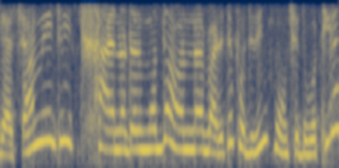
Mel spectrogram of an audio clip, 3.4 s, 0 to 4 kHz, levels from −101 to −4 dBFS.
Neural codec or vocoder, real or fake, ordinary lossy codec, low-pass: none; real; none; 3.6 kHz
